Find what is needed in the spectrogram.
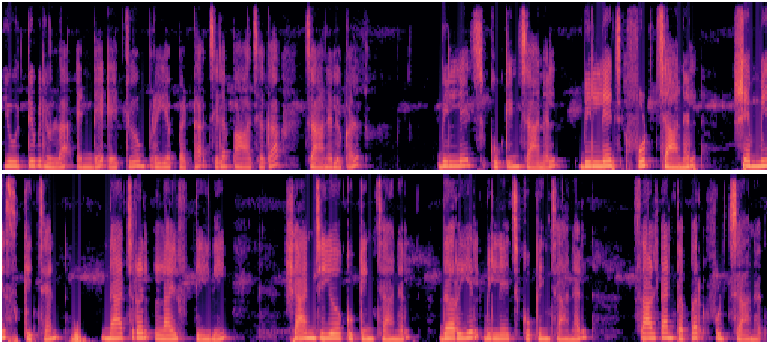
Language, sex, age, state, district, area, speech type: Malayalam, female, 18-30, Kerala, Wayanad, rural, spontaneous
